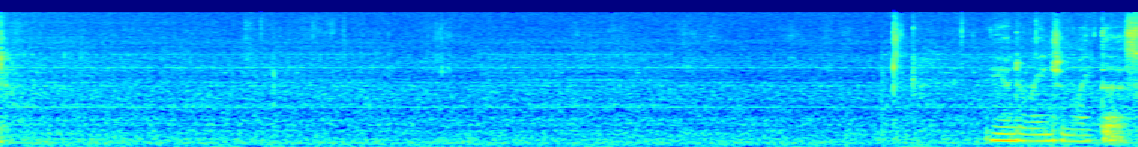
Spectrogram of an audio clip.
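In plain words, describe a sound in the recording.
Paper crinkles softly as it is folded by hand.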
